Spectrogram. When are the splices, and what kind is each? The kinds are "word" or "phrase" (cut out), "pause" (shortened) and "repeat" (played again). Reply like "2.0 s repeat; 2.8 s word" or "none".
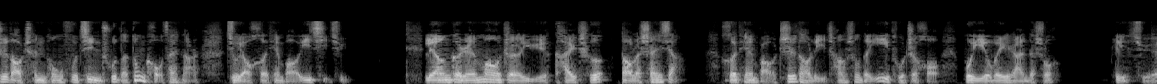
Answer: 4.2 s pause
